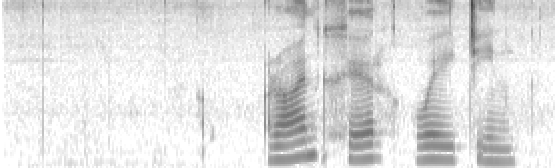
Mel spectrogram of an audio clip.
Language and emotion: Russian, neutral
